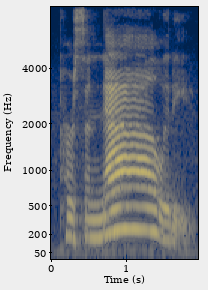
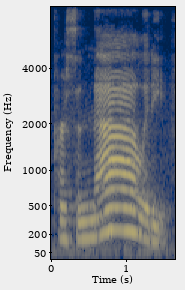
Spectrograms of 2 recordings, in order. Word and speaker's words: personality: Now if I add itty to it, it becomes personality, personality. I went from having the stress on the first syllable, personal, to having the stress all the way on the second to last syllable.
